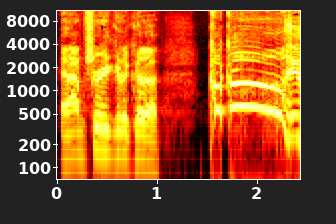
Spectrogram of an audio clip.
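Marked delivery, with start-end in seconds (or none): 1.5-2.3 loud, high, drawn-out caw; long high-pitched mock crow call; imitated bird call. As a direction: screech a bird signal to summon backup.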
